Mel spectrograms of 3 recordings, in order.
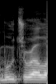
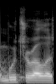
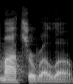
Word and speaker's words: mozzarella: The ma the the mozzarella all over the French fries. They hook you up and um you know mozzarella sticks. And that's how you say it in Brooklyn. Mozzarella. Not mozzarella. Mozzarella.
